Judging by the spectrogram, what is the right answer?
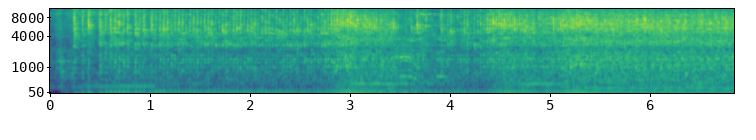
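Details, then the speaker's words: Old grey Ferguson tractor, petrol, started on choke after years sitting in a field. It settles into a steady, even idle with no knocks or misses, with some smoke and an oil leak noticed. "yeah all oh yeah isn't she running and don't she run like a Swiss watch"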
